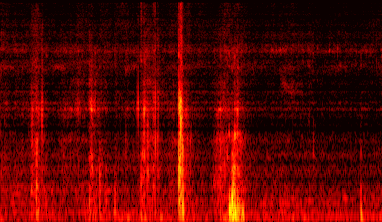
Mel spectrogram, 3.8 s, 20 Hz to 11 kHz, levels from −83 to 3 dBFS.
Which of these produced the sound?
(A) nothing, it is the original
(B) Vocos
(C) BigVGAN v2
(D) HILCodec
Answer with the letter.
D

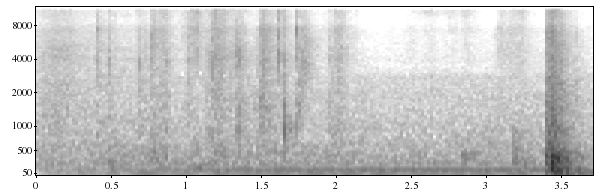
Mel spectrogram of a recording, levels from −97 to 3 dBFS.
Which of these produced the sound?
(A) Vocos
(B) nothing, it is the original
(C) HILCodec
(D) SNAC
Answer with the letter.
B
